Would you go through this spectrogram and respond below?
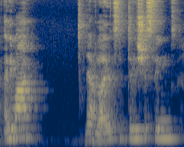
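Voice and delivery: usual speaking voice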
